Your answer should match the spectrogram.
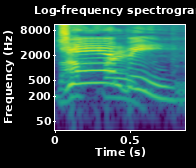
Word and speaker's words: Jambi: See, you pronounced it wrong. – It's Jambi. Right.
